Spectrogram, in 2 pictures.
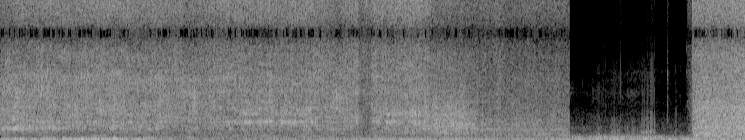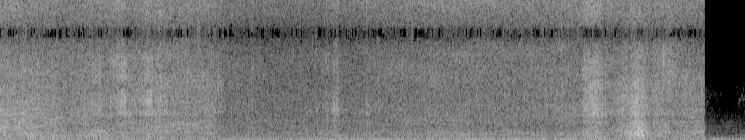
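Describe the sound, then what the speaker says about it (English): Water from a hose gushes steadily inside the bed of a Subaru mini truck, a loud continuous spray with one brief break midway, no talking. "I'm just gonna kind of hose this thing off"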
